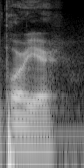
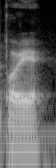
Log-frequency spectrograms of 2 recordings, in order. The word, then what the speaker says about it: Poirier: give the first one Poirier Poirier how would you pronounce in the watery pouring here oh yeah yeah it's Cajun ba ba French ba ba it's from Louisiana raging his occasion gate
